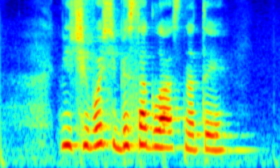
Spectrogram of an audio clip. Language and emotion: Russian, angry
